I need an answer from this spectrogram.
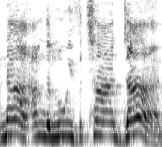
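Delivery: loud, insistent shouting. Retelling how a man yelled at the stage crew, demanding his bag and declaring his title, yelling out. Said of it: "He's like yelling it out".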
